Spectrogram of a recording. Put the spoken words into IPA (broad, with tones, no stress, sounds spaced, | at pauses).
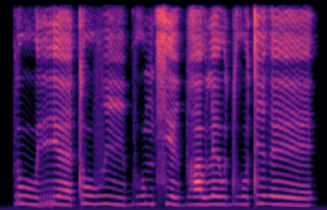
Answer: ɾ uː˦˨ rʲ ɛː˦˨ t u˦ β iː˦˨ bʱ u˦ ŋ sʲ ɛ˦˨ i̯ bʱ a˦ u̯ l e˦ u̯ dʱ u˦˨ t i˦ ð eː˦˨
